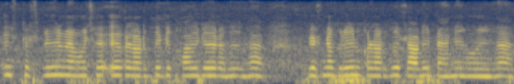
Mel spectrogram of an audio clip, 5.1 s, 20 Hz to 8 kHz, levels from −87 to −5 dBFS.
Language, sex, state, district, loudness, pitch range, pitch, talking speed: Hindi, female, Chandigarh, Chandigarh, -19 LUFS, 225-240 Hz, 230 Hz, 210 wpm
